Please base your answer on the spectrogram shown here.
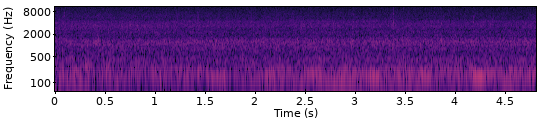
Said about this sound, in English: That's the sound of rain coming down in New Jersey, on the east coast of the United States.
